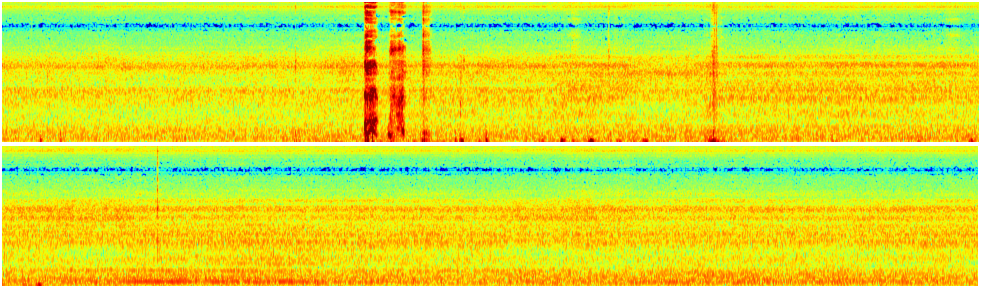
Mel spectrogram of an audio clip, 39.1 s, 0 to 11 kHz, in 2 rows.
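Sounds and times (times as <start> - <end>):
distant vehicle engines hum: 0.0 - 39.0
light click: 22.2 - 22.8.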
